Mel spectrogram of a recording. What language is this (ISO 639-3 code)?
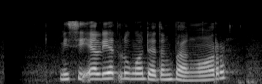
jav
